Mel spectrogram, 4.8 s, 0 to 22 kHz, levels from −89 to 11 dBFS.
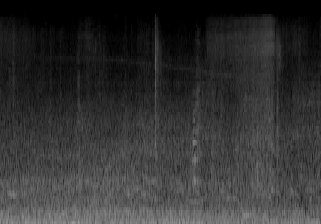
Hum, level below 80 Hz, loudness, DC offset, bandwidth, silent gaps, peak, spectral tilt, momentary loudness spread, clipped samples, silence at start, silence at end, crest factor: none; -44 dBFS; -41 LUFS; under 0.1%; 16.5 kHz; none; -24 dBFS; -5.5 dB/octave; 2 LU; under 0.1%; 0 s; 0 s; 14 dB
